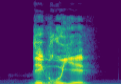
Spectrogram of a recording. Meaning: to hurry up; make it snappy
- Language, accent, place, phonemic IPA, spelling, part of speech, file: French, France, Lyon, /de.ɡʁu.je/, dégrouiller, verb, LL-Q150 (fra)-dégrouiller.wav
